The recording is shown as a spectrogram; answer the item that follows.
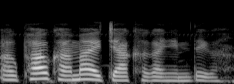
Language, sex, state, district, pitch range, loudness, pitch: Wancho, female, Arunachal Pradesh, Longding, 175-215 Hz, -18 LUFS, 195 Hz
